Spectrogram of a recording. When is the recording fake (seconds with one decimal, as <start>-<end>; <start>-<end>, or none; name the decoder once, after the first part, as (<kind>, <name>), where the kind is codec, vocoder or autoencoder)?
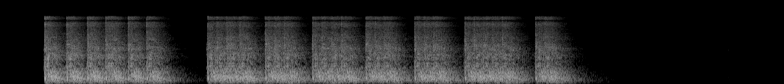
0.0-7.8 (autoencoder, DAC-VAE)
